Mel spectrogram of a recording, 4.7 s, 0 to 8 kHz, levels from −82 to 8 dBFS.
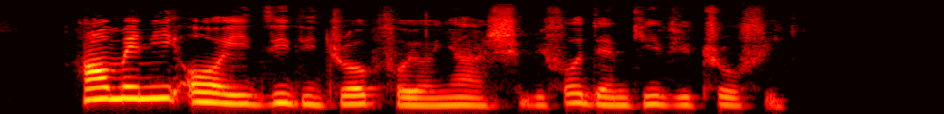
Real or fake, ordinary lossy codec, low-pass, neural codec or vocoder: real; none; none; none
